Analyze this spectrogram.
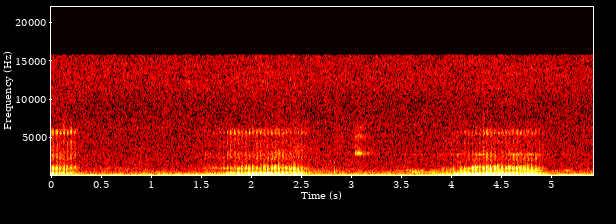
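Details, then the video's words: Sleeping cat in deep slumber gives steady snores, two full rumbling inhalations plus the tail of a third, each lasting under a second, low and grainy with hushed pauses between. "고양이 코골이? 깊은 잠에 빠져든다."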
